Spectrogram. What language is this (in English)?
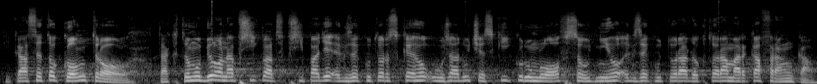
Czech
